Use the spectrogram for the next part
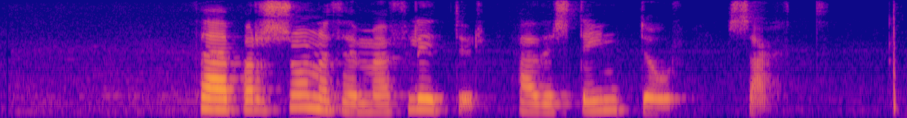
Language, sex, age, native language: Icelandic, female, 13, Icelandic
